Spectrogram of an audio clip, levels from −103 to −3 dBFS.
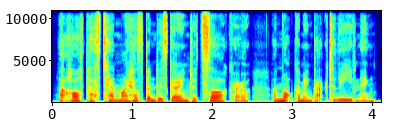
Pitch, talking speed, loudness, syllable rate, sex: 175 Hz, 235 wpm, -21 LUFS, 5.8 syllables/s, female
